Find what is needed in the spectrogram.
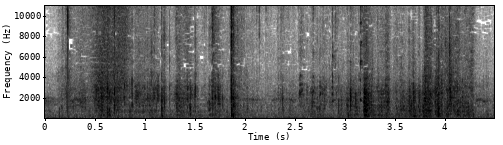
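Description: Plastic tarp rustling and crinkling as it is handled and pulled over an awning pole, with one sharp crack near the middle.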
